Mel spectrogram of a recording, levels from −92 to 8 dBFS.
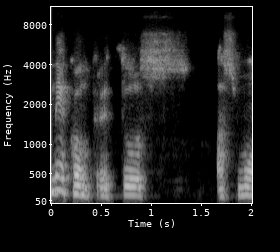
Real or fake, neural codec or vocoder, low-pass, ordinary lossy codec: real; none; 7.2 kHz; Opus, 32 kbps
